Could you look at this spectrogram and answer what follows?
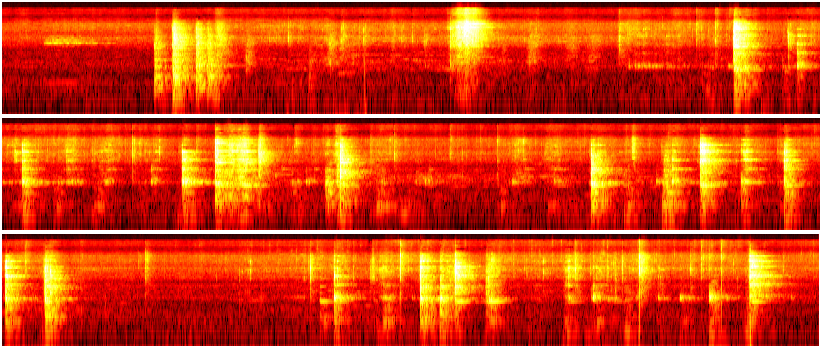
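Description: Ginger, green chili, cinnamon and fennel seeds fry in a pan for a lima bean curry, stirred with a spoon in irregular bursts of scraping and clinking over a faint sizzle, close and fairly loud, with quiet gaps between strokes.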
